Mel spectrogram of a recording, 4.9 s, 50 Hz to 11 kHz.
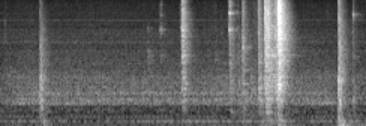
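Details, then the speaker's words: Restored Vendorlator (VMC) 56 Pepsi machine, original paint, rust spots repaired, new thermostat: 75 cents inserted, the rack kicks in with sharp clunks and a short metallic rattle as it trips and drops a bottle. Normal vend cycle. "We'll put a little bit of money in there. $0.75. You'll hear the rack kick in."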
